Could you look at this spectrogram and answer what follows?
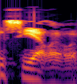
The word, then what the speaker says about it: Cielo: And welcome back to Radio Wasteland, and we are here with our guest, Dr. Lauren Cielo.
